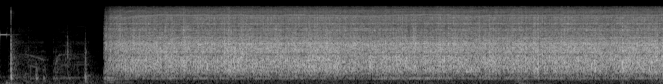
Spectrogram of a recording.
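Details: Philips LatteGo espresso machine making another cappuccino during diagnostics. After a short pause, a steady, even, high-pitched grinding whir with no catches or knocks; the grinder runs smoothly, normal operation.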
